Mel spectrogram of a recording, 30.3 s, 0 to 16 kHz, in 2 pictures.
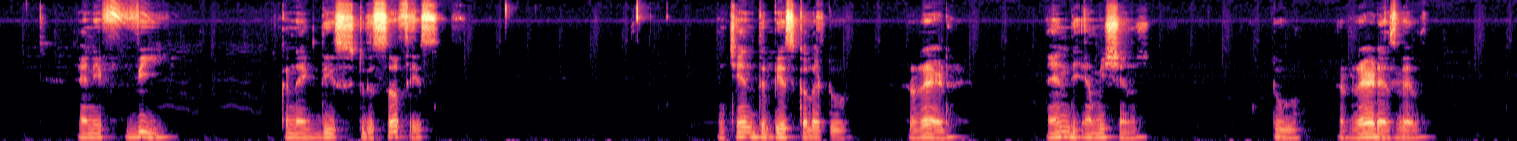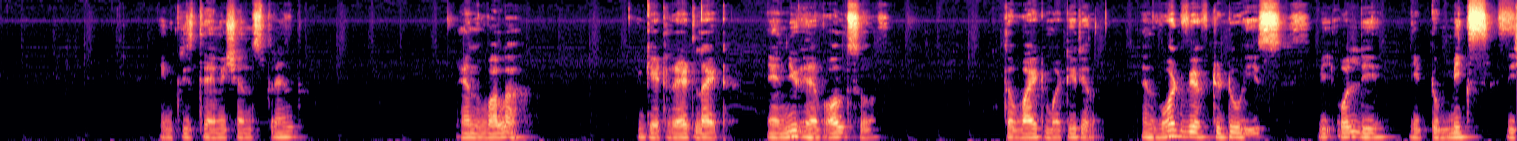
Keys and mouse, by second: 1.2-2.0 drag, 3.9 click, 16.8-20.0 drag, 20.0 ctrl+s, 24.1-25.5 drag, 27.9 click, 29.8 click, 30.0 typing.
